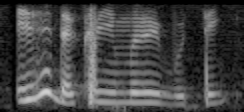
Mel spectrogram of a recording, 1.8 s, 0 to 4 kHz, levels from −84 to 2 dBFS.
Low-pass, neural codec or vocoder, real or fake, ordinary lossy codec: 3.6 kHz; none; real; none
